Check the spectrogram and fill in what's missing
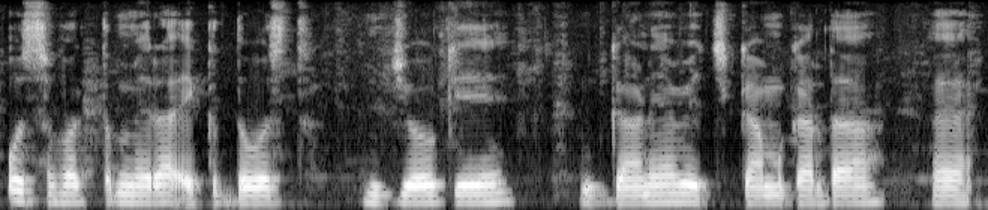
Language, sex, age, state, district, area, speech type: Punjabi, male, 30-45, Punjab, Hoshiarpur, urban, spontaneous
